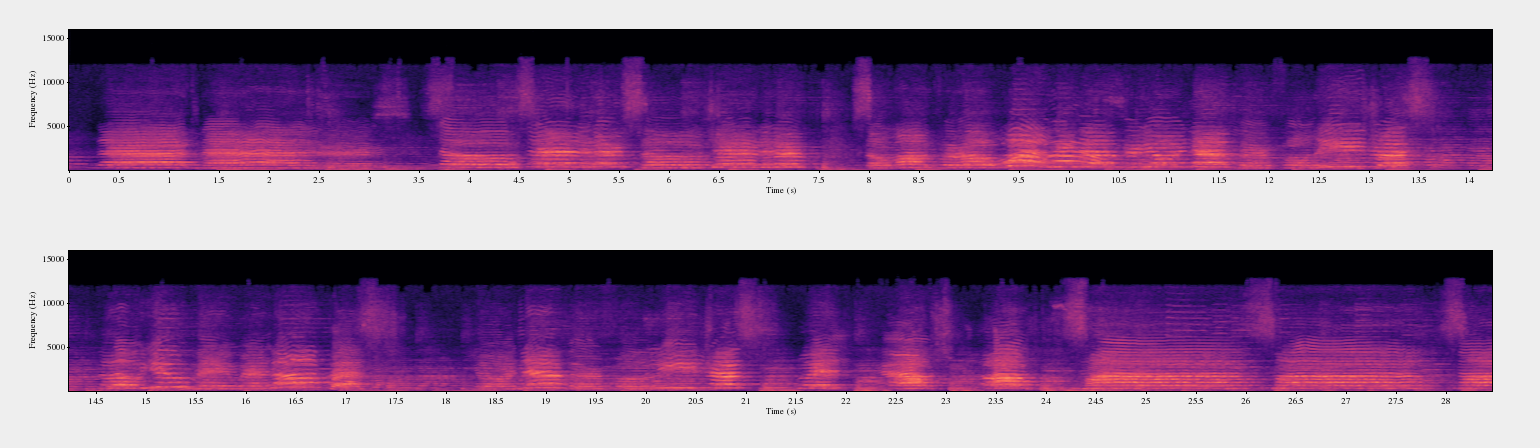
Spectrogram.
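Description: A stage-musical cast of young performers singing a song together in chorus over a musical accompaniment with a steady bass beat.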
